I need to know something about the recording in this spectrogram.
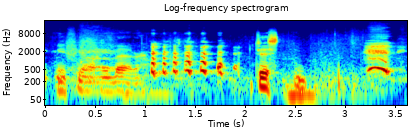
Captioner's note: laughs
